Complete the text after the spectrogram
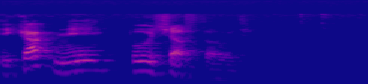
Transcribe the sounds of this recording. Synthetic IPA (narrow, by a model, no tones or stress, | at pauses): ikakvnʲejpəʊt͡ɕast̪vəvə̰tʲ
